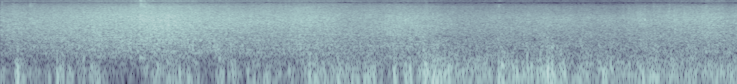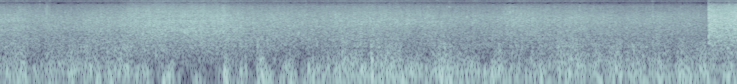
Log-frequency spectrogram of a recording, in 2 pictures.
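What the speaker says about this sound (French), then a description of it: "les vagues sont pas trop fortes, mais de temps en temps, il y en a une qui casse sur le côté du Kata et ça arrose un peu tout" Wind and sea waves around a sailing catamaran crossing the ocean, a loud, steady rushing roar with wind buffeting the microphone and occasional waves breaking against the hull, with no voices.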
